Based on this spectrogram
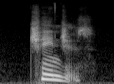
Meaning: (noun) 1. plural of change 2. Ellipsis of chord changes; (verb) third-person singular simple present indicative of change
- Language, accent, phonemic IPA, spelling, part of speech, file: English, US, /ˈt͡ʃeɪnd͡ʒɪz/, changes, noun / verb, En-us-changes.ogg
